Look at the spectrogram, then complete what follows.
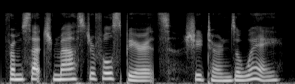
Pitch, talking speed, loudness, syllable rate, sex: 215 Hz, 140 wpm, -18 LUFS, 4.0 syllables/s, female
